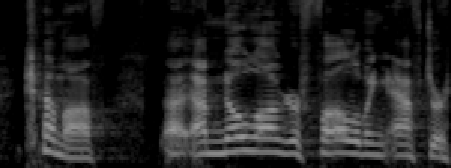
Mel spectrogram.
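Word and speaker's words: Chemosh: to be falling after after kem off after shemosh or however you pronounce it however you want to pronounce it it's pronounced come off i'm no longer following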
